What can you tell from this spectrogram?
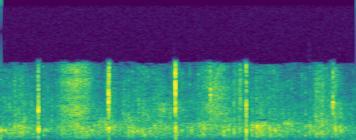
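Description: A short burst of applause from a group for the answer Cassiopeia, a dense steady patter of clapping with a few sharper, louder claps standing out, heard without any talking.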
